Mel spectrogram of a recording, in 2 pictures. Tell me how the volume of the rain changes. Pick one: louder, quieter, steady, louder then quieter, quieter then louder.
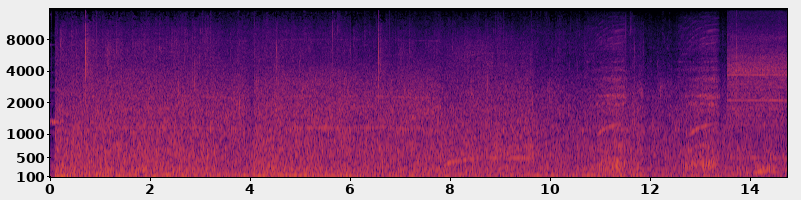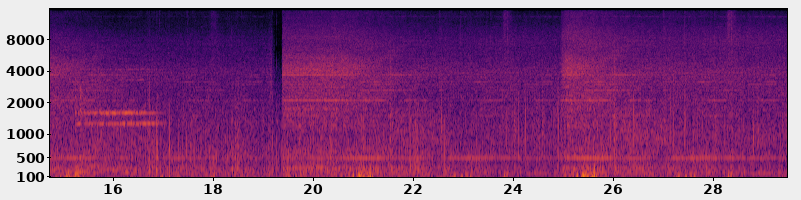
quieter.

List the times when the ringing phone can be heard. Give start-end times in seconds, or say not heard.
15.2-16.9.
